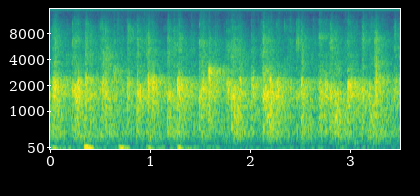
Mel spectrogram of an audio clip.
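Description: Congregation applauding during a church service, a dense, continuous patter of many hands clapping at a moderate level for a few seconds, with occasional low thumps and no speech over it.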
